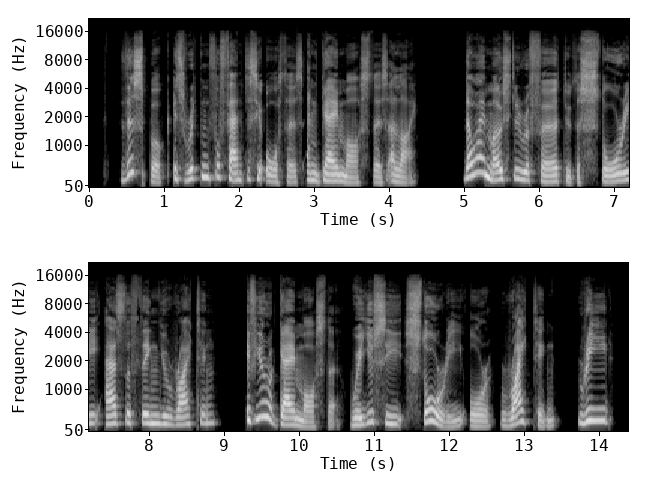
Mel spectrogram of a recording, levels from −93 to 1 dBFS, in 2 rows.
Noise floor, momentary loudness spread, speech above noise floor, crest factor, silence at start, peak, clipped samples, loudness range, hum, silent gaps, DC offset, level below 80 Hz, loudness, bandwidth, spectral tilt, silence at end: under -90 dBFS; 11 LU; over 69 dB; 18 dB; 0.4 s; -4 dBFS; under 0.1%; 2 LU; none; 4.41-4.97 s, 8.96-9.27 s, 12.62-12.66 s, 13.49-13.69 s; under 0.1%; -82 dBFS; -21 LUFS; 16 kHz; -5 dB/octave; 0.3 s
